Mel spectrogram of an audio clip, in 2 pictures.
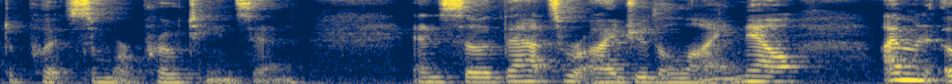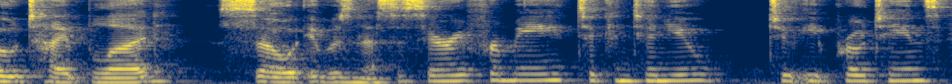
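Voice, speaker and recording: With a dark, mellow tone, a woman talks at a moderate pace in a fairly low, somewhat breathy voice with ordinary pitch variation. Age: 60s. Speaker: wellness business owner. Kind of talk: casual talk to camera.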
